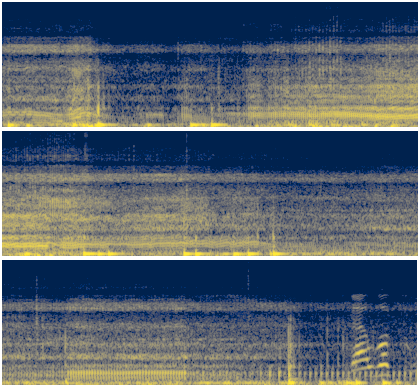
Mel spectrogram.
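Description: Dirt bike engines rev and buzz loudly, close by.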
